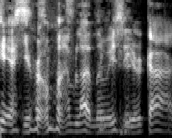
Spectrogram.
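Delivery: mock Los Angeles accent. Showing the stereotypical la chicano voice after another speaker names it: stereotypical la chicano accent. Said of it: "you do a stereotypical LA Chicano".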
